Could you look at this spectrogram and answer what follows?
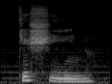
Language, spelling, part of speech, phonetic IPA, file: Czech, Těšín, proper noun, [ˈcɛʃiːn], Cs Těšín.ogg
- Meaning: Cieszyn (a city in Poland)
